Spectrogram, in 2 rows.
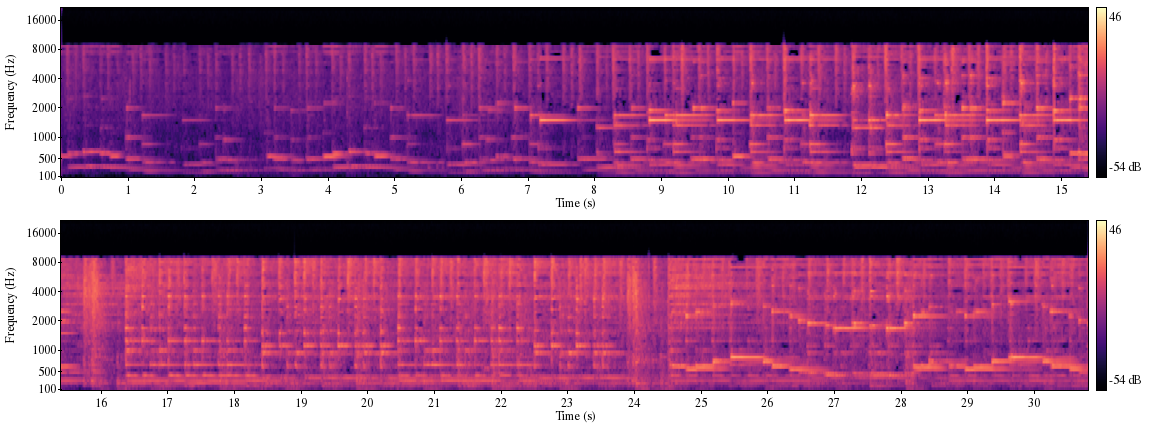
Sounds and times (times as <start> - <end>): Marimba, xylophone: 0.0 - 30.8.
